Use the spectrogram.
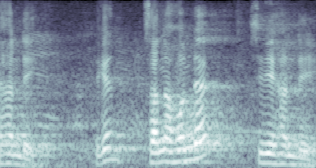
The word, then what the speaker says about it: Hyundai: sana bikin Honda sini hundai Hyundai kan dibacanya Hai Ya kan sana Honda sini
